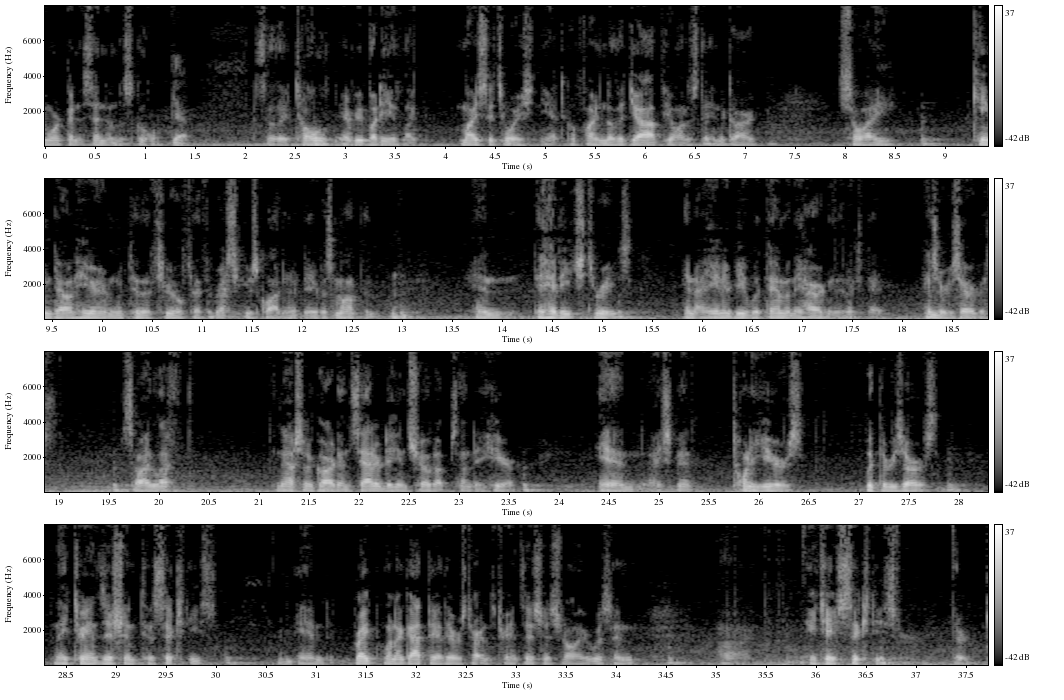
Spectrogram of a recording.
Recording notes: The episode was recorded onsite at the fab Pima Air and Space Museum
